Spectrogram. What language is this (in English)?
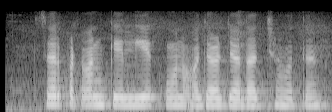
Maithili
